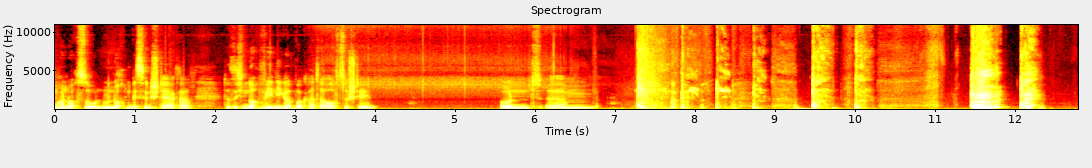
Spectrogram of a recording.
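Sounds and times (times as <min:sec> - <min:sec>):
speech: 0:00.0 - 0:04.2, 0:05.6 - 0:06.9, 0:11.5 - 0:11.8
person coughing from laughing: 0:07.3 - 0:10.3, 0:11.4 - 0:12.4.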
